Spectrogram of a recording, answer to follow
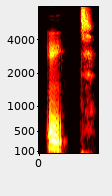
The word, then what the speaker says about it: eight: is the number h this has an interesting spelling it's pronounced eight eight is a lucky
